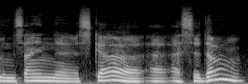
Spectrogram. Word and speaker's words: Sedan: Et vous êtes, parce que j'ai fait de mon mieux pour faire de la recherche, vous êtes, le groupe vient de, corrige-moi si je prononce mal le nom, de Sedan, la ville? – Tout à fait, Sedan, oui, Sedan.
